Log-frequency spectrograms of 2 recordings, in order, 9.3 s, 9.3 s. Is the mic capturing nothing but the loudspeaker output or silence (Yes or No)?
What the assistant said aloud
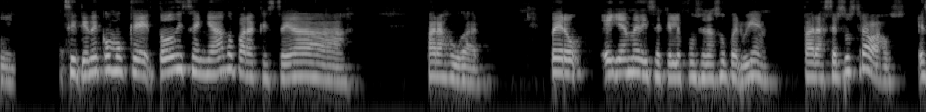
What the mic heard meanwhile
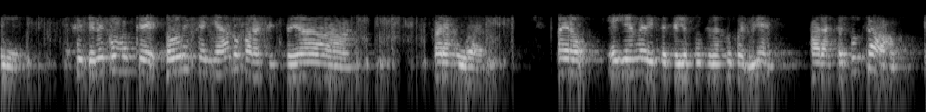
Yes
